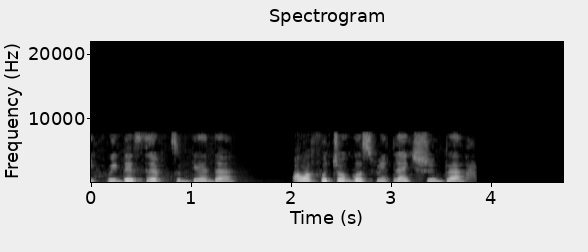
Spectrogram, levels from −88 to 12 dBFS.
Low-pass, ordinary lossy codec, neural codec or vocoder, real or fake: none; none; codec, 16 kHz, 2 kbps, FunCodec, trained on LibriTTS, 25 frames a second; fake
